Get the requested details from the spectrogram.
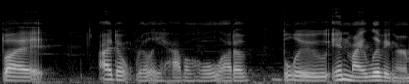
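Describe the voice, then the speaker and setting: Faint music plays in the background. A woman speaks over it at a moderate pace. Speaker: shopping vlogger. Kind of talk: casual vlog chat. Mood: cheerful, light laughter. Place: shop. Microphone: phone near.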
